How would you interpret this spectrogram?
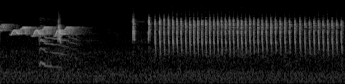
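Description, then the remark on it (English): A short, high common yellowthroat song phrase rings out first, then a fast, steady pulsing trill takes over and continues evenly to the end, clear. “Yellowthroats spend most of their time among low-growing plants and shrub branches.”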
